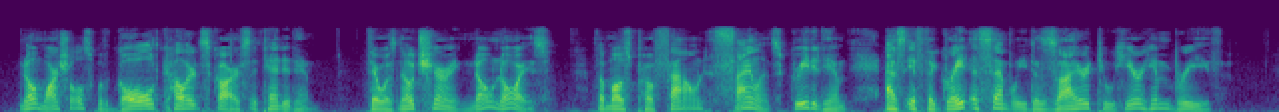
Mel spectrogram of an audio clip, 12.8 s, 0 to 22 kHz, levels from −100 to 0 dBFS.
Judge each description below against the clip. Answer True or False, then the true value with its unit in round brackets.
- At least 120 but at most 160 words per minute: True (140 wpm)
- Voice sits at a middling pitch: False (115 Hz)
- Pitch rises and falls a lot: True (6.1 semitones)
